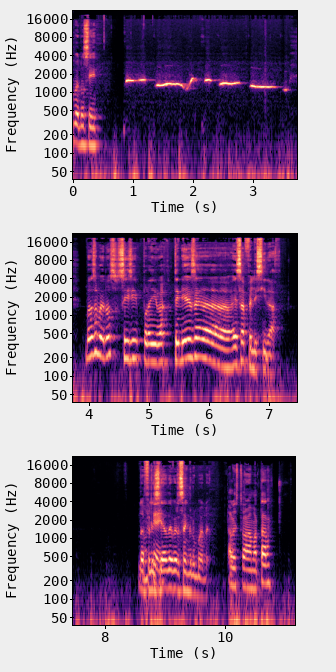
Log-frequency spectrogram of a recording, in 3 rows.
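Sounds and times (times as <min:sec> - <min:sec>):
speech: 0:00.0 - 0:00.6, 0:03.9 - 0:07.2, 0:08.5 - 0:11.0
person whistling a slow eerie tune: 0:00.8 - 0:03.8.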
